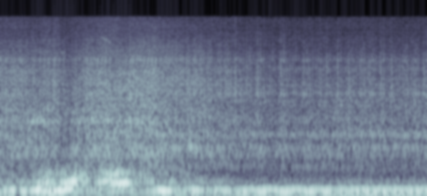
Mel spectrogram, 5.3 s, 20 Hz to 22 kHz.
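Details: Ferrari 308 QV V8 blipping revs then settling to steady idle with faint light ticking throughout; ticking developed after a major service and persists despite fixing many possible causes.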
